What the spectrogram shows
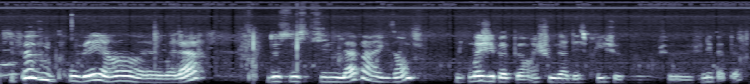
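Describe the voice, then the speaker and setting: A woman's voice: medium pitch, a little mellow, low-quality recording. A woman talking casually about her week's manga reading, chatty and full of fillers and restarts. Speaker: manga reviewer. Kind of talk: casual chat.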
